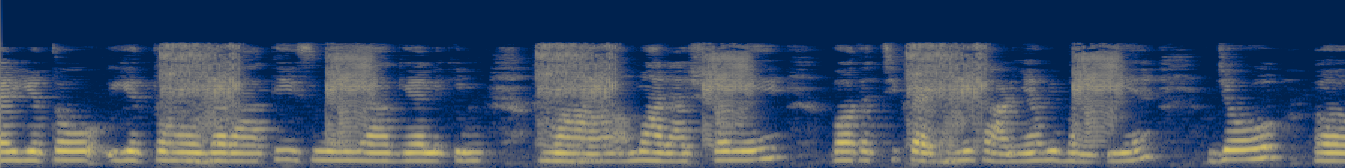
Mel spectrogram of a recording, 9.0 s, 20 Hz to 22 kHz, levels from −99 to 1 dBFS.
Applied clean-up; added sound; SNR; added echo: classical method WPE with log-MMSE.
